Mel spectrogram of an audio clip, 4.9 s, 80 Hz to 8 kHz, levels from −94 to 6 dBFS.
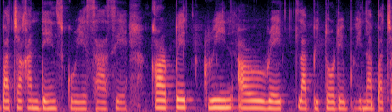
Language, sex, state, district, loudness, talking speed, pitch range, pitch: Nagamese, female, Nagaland, Kohima, -18 LUFS, 170 wpm, 180-190 Hz, 185 Hz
